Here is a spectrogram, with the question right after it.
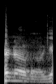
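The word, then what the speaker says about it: Prenuvo: Did I pronounce that right? A Prenovo scans? – Prenovo, yep.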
